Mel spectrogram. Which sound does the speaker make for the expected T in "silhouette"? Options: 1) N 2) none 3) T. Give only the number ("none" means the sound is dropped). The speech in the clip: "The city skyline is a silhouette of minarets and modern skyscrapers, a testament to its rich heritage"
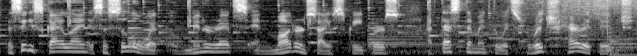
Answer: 3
